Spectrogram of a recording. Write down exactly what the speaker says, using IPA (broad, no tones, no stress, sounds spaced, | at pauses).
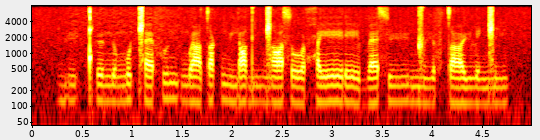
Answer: b yː ǃʰ ø ŋ ø ŋʷ ɯ ǁ æ f ɯ ŋ i ŋʷ eː tˤ u k ŋ y j ɑ d̪ i ŋ͡ǁ ɑ s oː ħ eː ɾ eː b æ s yː ŋ͡ǁ yː f tˤ yː l e ŋ͡ǁ i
